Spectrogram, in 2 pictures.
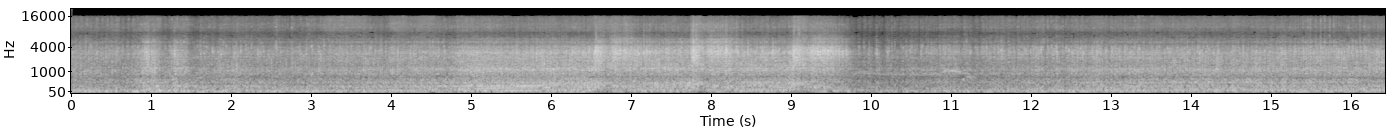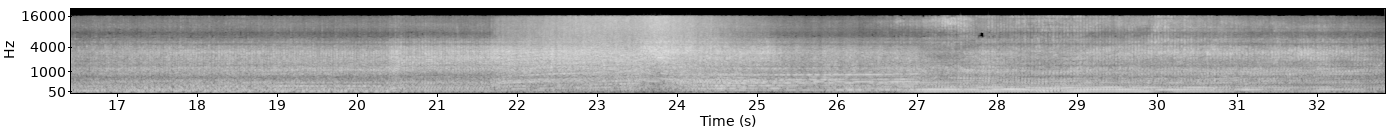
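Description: Small-block V8 nitrous drag-car engines running at the starting line. About 22 seconds in, one engine revs up hard in a rising sweep that becomes the loudest sound, then drops back to an uneven, rumbling idle.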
